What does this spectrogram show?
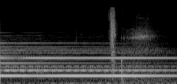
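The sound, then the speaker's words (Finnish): A bell or gong is struck to end a debate, ringing out with a steady, sustained metallic tone and shimmering overtones that hold for a couple of seconds, with a brief clatter partway through. “Kello, kello ah. soi, kongi kumahtaa, pikkusen kipua jääkööt viimeisiksi sanoiksi tuossa väittelyssä.”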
